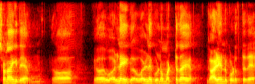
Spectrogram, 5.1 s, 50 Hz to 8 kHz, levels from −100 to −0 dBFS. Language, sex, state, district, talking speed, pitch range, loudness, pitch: Kannada, male, Karnataka, Shimoga, 105 wpm, 130-160 Hz, -22 LUFS, 150 Hz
